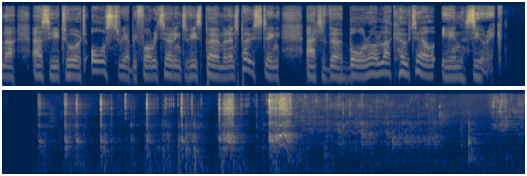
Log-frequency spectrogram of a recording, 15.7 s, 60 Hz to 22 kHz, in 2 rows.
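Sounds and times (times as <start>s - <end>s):
speech: 0.0s - 7.6s, 8.4s - 8.9s
wine pouring into a glass: 11.6s - 15.6s.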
